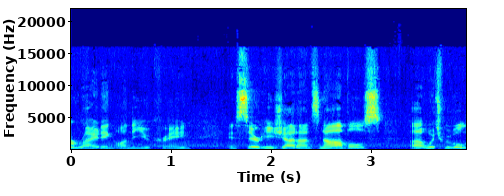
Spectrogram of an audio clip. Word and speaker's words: Serhiy: We're going to end with a poem from Serhii, is that the right way to say it? – Serhii.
